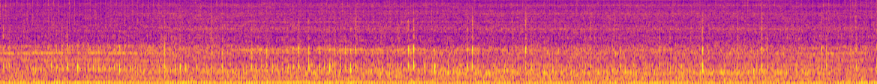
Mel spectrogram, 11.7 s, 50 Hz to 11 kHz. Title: MK1 Cabby Odd Tapping noise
